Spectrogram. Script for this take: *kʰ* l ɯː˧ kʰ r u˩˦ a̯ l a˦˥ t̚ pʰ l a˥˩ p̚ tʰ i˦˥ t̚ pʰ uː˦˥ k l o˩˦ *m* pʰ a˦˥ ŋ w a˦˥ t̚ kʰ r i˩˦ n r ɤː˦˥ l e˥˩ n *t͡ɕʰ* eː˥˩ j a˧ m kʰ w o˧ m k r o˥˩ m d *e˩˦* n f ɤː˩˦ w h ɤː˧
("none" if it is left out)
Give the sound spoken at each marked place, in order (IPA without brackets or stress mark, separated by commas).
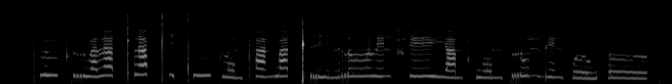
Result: pʰ, m, t͡ɕʰ, e˧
